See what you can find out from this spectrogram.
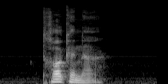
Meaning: inflection of trocken: 1. strong/mixed nominative masculine singular 2. strong genitive/dative feminine singular 3. strong genitive plural
- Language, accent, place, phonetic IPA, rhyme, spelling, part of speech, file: German, Germany, Berlin, [ˈtʁɔkənɐ], -ɔkənɐ, trockener, adjective, De-trockener.ogg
